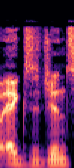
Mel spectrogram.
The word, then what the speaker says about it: exigence: That's exigence. Exigence.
